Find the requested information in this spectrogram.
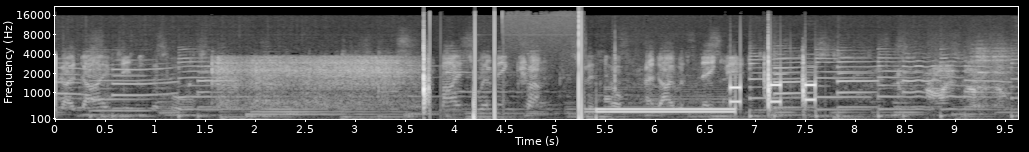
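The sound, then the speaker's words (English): A telephone is dialed with a three-digit number and connects: a few sharp clicks, then a long steady tone, then a run of short beeps, with people talking around it. “Okay. Let's dial 1, 2, 5.”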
